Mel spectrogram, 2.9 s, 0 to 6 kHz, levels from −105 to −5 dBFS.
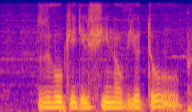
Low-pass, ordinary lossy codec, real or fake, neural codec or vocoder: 5.4 kHz; Opus, 64 kbps; real; none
